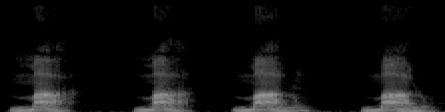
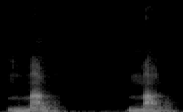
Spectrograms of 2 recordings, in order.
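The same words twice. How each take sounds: First: Ma and malum with a long a; drawn-out maa, maa-lum; long vowel. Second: Malum with a short a; quick malum, no lengthening; short vowel. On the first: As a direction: hold the a in "ma" and "malum". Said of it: "só que em maçã é". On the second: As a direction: keep "ma" brief in malum. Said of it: "E em mal é". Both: Shown as a demonstration.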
